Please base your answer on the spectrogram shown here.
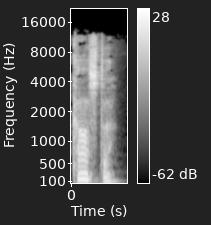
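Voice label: "caster", British English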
